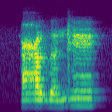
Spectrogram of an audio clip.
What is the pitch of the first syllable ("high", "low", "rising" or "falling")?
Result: low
